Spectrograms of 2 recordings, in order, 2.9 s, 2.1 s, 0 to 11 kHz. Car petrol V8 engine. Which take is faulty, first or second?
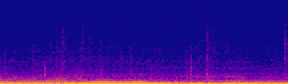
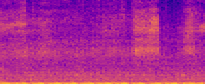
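second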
